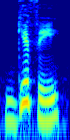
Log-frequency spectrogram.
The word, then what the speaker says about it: GIF: interface format it said with a soft G like the peanut butter not a hard G that's according to creator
